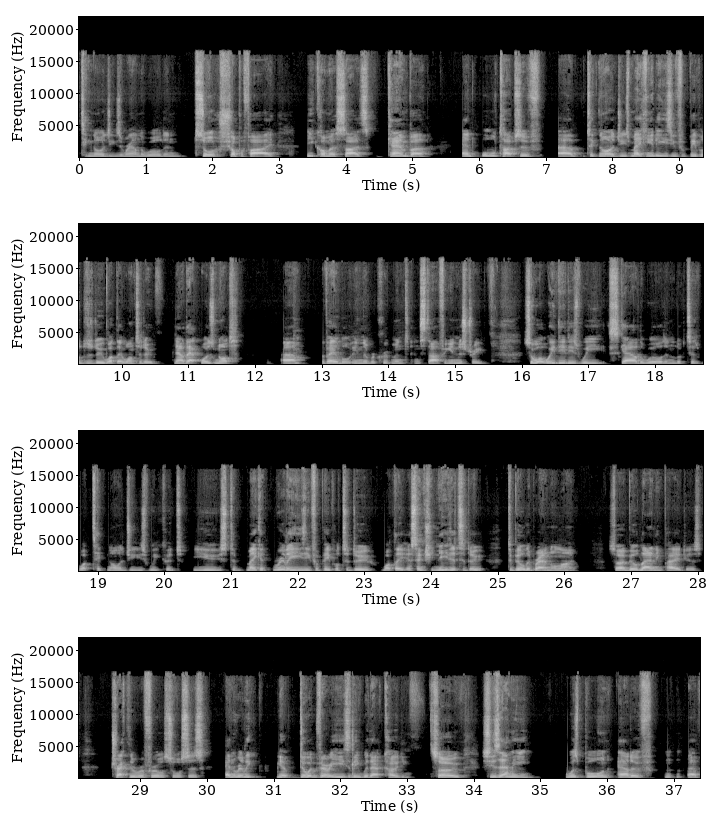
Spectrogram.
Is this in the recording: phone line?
no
